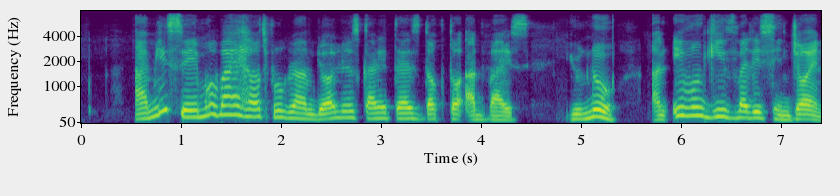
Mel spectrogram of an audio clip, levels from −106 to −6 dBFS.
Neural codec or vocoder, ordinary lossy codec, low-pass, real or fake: codec, 44.1 kHz, 7.8 kbps, Pupu-Codec; none; 7.2 kHz; fake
